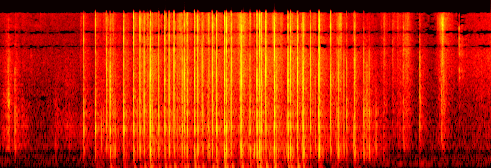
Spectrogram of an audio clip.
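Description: Fingertips tap and scratch the paper page edges and cover of a small paperback novel. After a few soft taps, a dense run of quick, dry, crackly ticks and scrapes builds up, bright and papery with little low end, then thins out to scattered taps near the end.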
